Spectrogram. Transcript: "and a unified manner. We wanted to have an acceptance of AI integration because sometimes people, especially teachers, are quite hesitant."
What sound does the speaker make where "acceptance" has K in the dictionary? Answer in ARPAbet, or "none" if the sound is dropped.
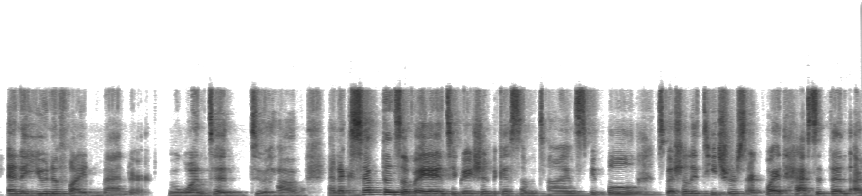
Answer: K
